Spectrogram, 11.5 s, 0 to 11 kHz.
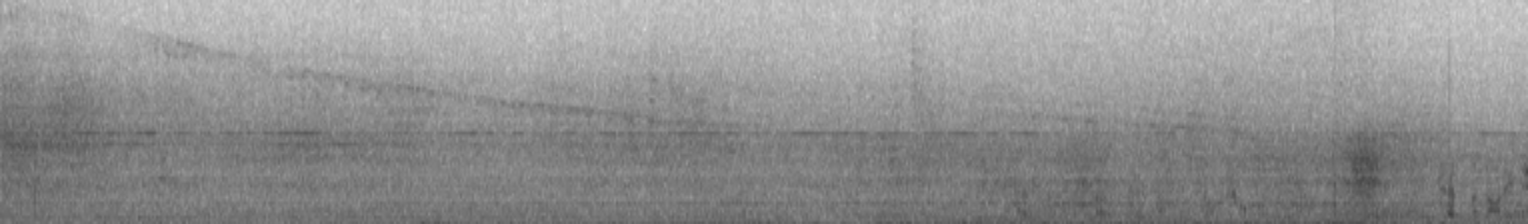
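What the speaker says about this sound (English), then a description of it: "here's the Tasman cargo coming past. The 767 looking absolutely awesome." A Boeing 767 cargo jet of Tasman Cargo taxiing past at Brisbane Airport at night, a steady loud engine whine and rumble throughout, with people talking over it.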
